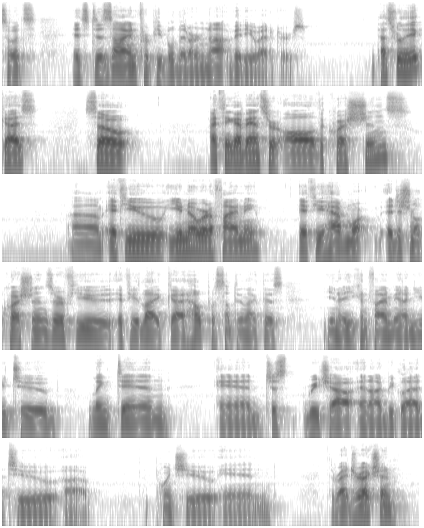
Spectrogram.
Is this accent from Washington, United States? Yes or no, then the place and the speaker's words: no; California, United States; I'm from California, so I say like a lot.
